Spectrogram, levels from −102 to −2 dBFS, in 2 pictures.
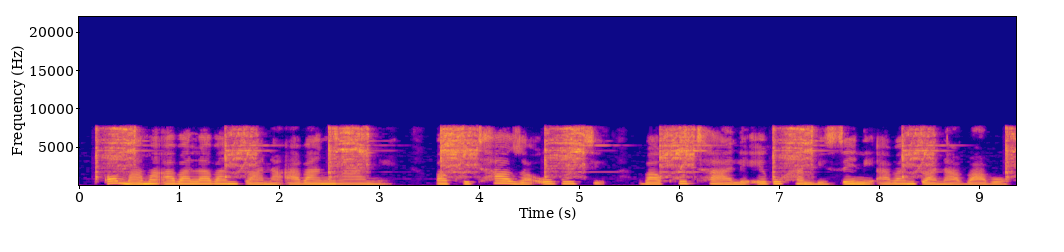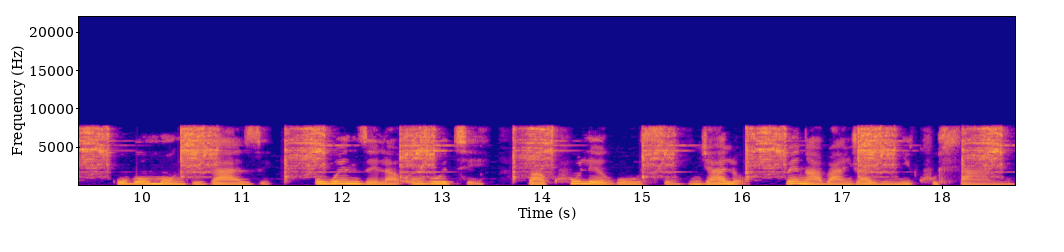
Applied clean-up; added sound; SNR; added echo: none; Cutlery, silverware; 4 dB; none.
